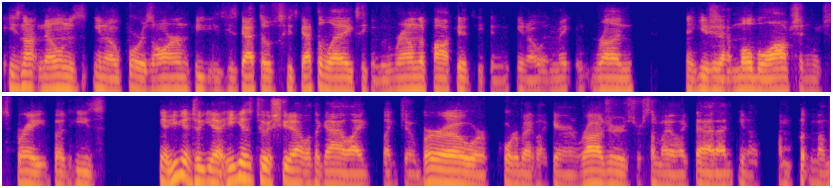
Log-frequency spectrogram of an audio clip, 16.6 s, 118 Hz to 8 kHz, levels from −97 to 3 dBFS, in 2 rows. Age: 30-49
